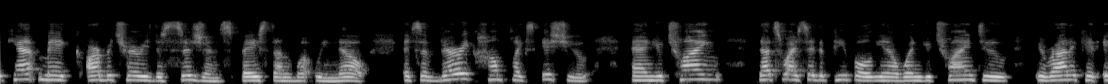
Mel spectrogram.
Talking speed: 170 wpm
